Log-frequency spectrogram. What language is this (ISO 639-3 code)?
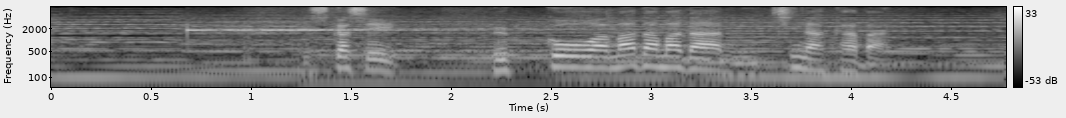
jpn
